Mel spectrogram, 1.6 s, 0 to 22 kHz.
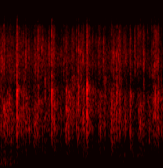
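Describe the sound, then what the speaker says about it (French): A ceremony audience applauds at a 2024 New Year's wishes event in Belvédère: dense, steady clapping from many hands, sustained and evenly loud throughout with no talk over it. "On peut l'applaudir."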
